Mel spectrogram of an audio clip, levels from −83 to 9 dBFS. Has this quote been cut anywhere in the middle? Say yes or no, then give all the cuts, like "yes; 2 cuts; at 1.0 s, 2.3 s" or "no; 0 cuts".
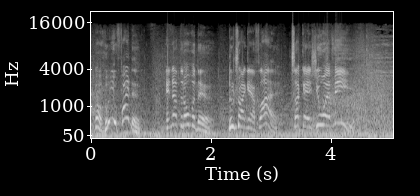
no; 0 cuts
